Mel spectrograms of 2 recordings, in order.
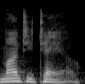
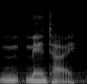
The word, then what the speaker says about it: Manti Te'o: really funny to be is that how you say his name that's how I say his name wrong I thought it was manti te'o no it's man ty man ty yes yeah you had DeRay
